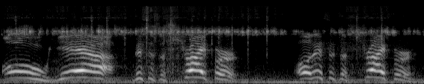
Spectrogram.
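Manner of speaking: high, excited, breathless hollering; whooping while reeling one in; fighting a fish. Real, not acted. Reeling in a striper.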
